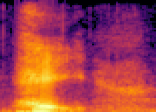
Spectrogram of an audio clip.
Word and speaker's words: have: And I know a lot of you must be quite annoyed with the fact that we just pronounce it like H-A, hey.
